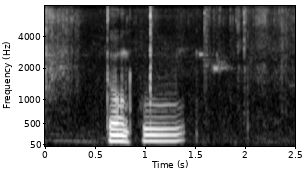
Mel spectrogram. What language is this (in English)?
Santali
